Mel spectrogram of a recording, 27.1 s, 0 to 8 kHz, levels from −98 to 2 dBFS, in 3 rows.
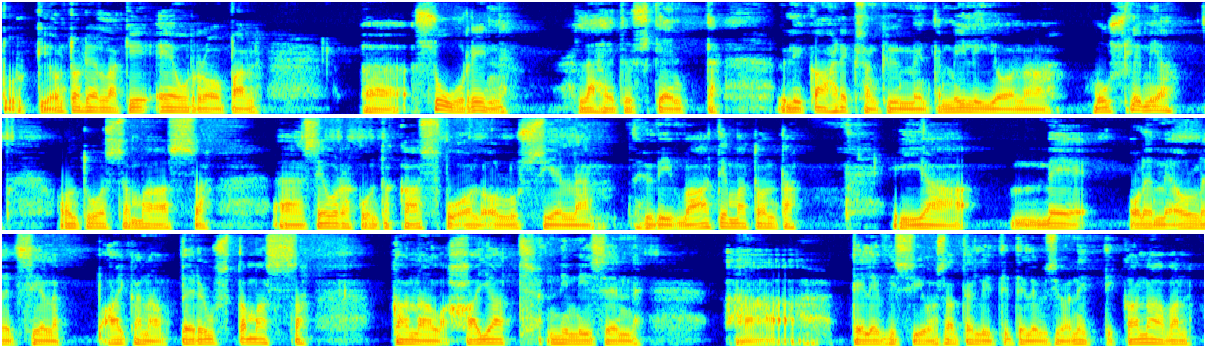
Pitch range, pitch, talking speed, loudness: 80-95 Hz, 85 Hz, 70 wpm, -26 LUFS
